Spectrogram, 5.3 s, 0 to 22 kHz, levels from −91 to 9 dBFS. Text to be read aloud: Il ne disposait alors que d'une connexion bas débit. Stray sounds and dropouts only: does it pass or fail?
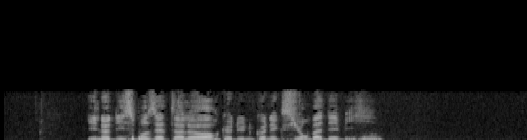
pass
